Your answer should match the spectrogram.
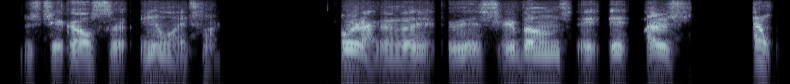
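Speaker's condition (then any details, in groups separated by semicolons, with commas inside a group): Facial paralysis after surgery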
